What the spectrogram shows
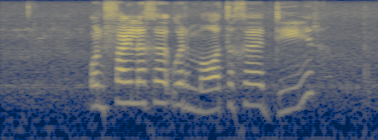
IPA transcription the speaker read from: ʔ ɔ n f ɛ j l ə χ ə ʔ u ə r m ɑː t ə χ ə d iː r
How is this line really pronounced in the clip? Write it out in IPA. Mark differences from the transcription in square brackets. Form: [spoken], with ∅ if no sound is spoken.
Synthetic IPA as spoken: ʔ ɔ n f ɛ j l ə χ ə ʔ u ə r m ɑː t ə χ ə d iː r

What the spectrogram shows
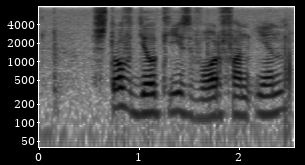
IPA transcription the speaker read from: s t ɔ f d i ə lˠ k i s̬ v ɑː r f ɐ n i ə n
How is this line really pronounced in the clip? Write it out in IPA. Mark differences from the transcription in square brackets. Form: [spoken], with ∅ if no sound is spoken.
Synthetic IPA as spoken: s t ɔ f d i ə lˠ k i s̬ v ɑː r f ɐ n i ə n

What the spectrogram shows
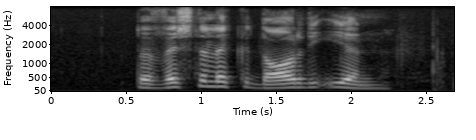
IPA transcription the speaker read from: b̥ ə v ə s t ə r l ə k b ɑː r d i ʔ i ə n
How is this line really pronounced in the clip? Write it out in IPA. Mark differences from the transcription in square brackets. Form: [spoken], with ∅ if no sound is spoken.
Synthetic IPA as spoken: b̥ ə v ə s t ə [∅] l ə k [d] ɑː r d i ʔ i ə n

